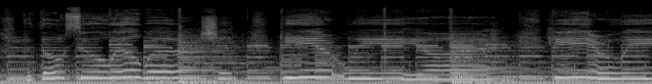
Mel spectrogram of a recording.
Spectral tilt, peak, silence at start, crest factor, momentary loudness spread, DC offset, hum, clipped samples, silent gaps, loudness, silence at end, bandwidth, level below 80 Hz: -6 dB/octave; -8 dBFS; 0 s; 14 dB; 5 LU; under 0.1%; none; under 0.1%; none; -22 LUFS; 0 s; 15.5 kHz; -32 dBFS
